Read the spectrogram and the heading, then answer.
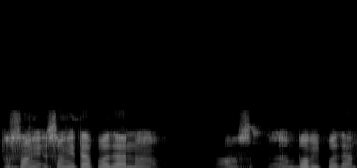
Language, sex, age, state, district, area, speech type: Odia, female, 30-45, Odisha, Kalahandi, rural, spontaneous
